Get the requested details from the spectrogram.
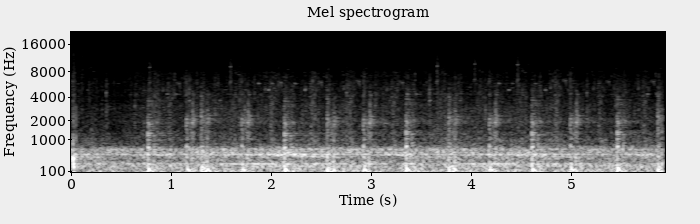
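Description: A metal ladder clanks as someone climbs it.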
